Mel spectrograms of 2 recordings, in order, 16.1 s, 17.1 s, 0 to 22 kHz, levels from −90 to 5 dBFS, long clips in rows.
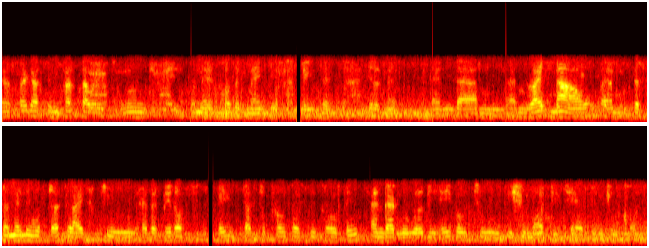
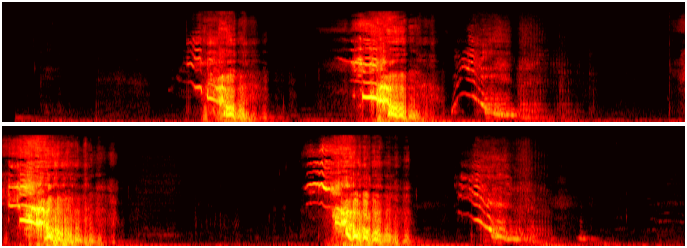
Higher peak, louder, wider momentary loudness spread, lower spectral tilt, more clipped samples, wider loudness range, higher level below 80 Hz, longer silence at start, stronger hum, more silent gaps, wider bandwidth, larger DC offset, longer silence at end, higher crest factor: about the same, -4 dBFS vs -2 dBFS; second, -28 LUFS vs -20 LUFS; second, 8 LU vs 25 LU; first, -8.5 dB/octave vs -4 dB/octave; neither; second, 7 LU vs 18 LU; second, -66 dBFS vs -48 dBFS; second, 0 s vs 2.3 s; neither; neither; second, 4.3 kHz vs 16.5 kHz; neither; second, 0 s vs 2.05 s; about the same, 24 dB vs 24 dB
